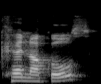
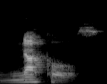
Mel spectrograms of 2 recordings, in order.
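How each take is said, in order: First: The K at the start is pronounced. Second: The K at the start is silent. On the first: The speaker calls it wrong. "it's not knuckles" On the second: The speaker calls it right. "We do not hear the K"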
